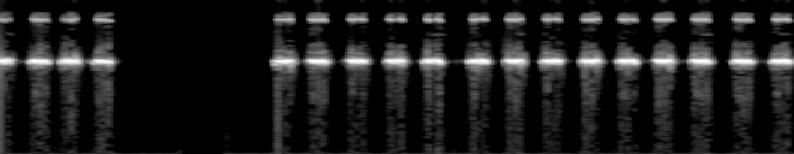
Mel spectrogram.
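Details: Cricket chirping loudly, played to chase rats away from a home: three quick high chirps, a pause of about a second, then a steady run of around fourteen sharp chirps at roughly four per second.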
